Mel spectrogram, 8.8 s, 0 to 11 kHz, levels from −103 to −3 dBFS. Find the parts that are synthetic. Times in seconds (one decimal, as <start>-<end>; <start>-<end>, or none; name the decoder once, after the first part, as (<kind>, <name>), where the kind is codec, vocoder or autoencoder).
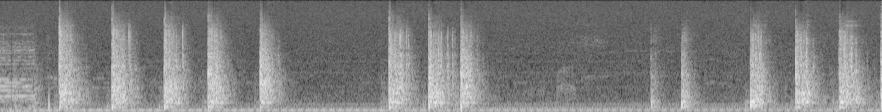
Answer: none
